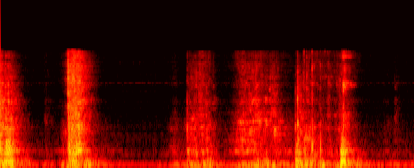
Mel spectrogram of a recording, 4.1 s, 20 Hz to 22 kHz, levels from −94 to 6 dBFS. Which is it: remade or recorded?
remade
